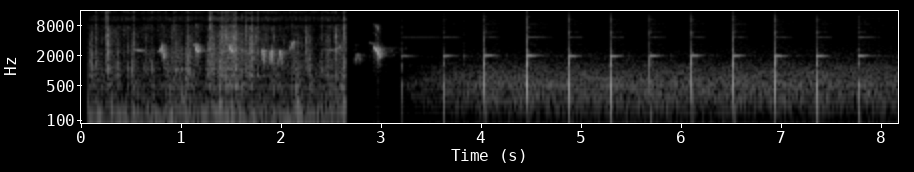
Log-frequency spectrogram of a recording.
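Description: Birds chirping for the first few seconds, then a knife slicing strawberries on a plastic cutting board: even, sharp taps of the blade on the board, about two or three a second, each with a short ping.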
